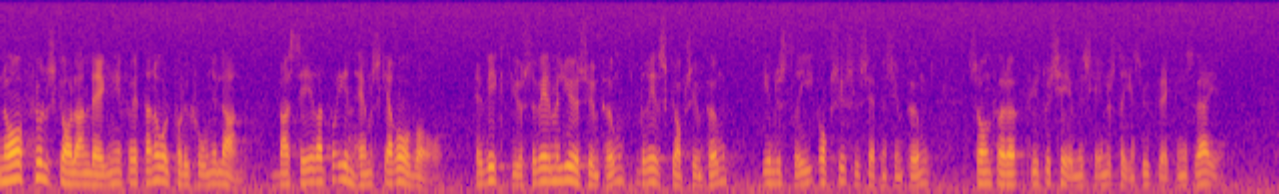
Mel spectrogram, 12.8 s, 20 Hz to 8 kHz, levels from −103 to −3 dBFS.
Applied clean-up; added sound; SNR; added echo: none; none; none; none.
